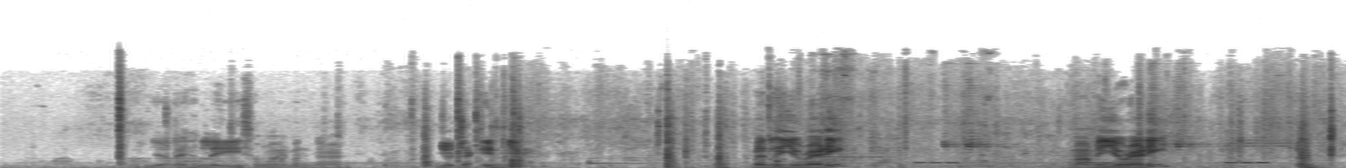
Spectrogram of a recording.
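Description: A man talks calmly close by inside a car.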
